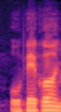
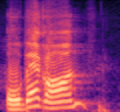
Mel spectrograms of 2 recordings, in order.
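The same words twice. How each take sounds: First: It is said in a standard Seoul accent. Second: It is said in a Korean-Chinese accent. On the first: "우리는 오백 원 이러잖아" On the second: "완전 조선족 말투가 나오더라고"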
